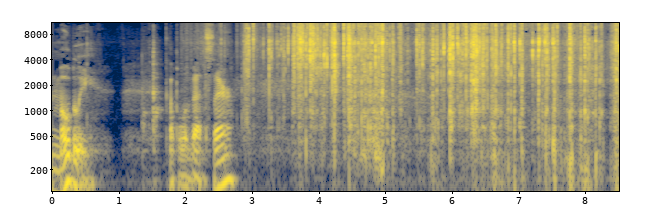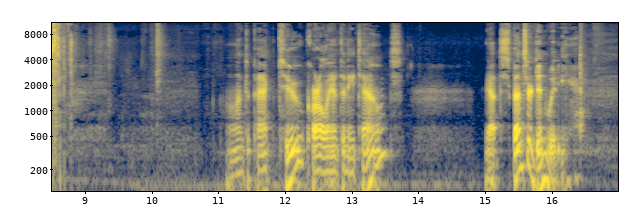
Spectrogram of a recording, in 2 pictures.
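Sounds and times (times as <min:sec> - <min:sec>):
foil wrapper tearing and crinkling: 0:02.3 - 0:08.8.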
